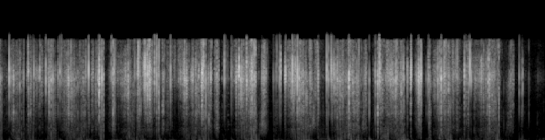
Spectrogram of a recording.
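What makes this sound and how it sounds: Long natural nails scratch quickly over the rough surface of a small, solid pink Himalayan rock-salt crystal night lamp on a metal base. The result is a fast, dense run of dry, gritty, hissy scraping with little low end.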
